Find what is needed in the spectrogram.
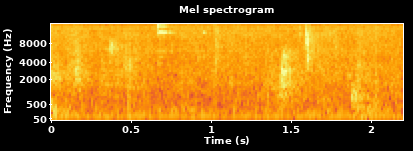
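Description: Dry-erase marker writing on a whiteboard: a few faint, short scratchy strokes over a steady low room hum.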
